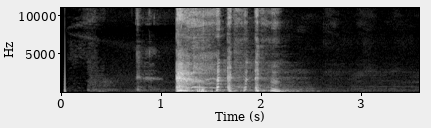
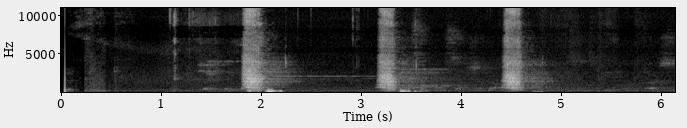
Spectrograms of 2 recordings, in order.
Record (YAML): cough_length: 3.6 s
cough_amplitude: 32622
cough_signal_mean_std_ratio: 0.3
exhalation_length: 6.1 s
exhalation_amplitude: 7753
exhalation_signal_mean_std_ratio: 0.29
survey_phase: beta (2021-08-13 to 2022-03-07)
age: 45-64
gender: Female
wearing_mask: 'No'
symptom_none: true
smoker_status: Ex-smoker
respiratory_condition_asthma: false
respiratory_condition_other: false
recruitment_source: REACT
submission_delay: 1 day
covid_test_result: Negative
covid_test_method: RT-qPCR
influenza_a_test_result: Unknown/Void
influenza_b_test_result: Unknown/Void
